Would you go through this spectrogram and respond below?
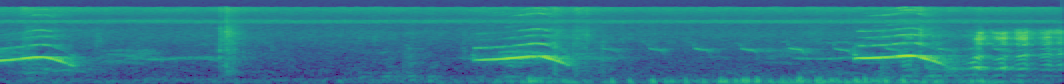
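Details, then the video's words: Goat outdoors giving three clear, arched, wavering bleats roughly two seconds apart. Each rises and then drops. Low rumbling background noise builds toward the end, with a brief hiss after the last call. "Goat sounds"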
